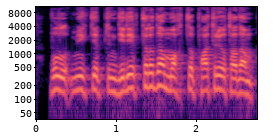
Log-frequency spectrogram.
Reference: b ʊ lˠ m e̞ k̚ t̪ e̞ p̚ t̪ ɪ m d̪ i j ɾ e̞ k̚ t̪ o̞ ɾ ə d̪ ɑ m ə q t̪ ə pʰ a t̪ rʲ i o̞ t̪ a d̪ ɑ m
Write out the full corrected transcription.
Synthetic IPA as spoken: b ʊ lˠ m e̞ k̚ t̪ e̞ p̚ t̪ ɪ ŋ d̪ i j ɾ e̞ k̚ t̪ o̞ ɾ ə d̪ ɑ m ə q t̪ ə pʰ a t̪ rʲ i o̞ t̪ ɑ d̪ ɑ m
